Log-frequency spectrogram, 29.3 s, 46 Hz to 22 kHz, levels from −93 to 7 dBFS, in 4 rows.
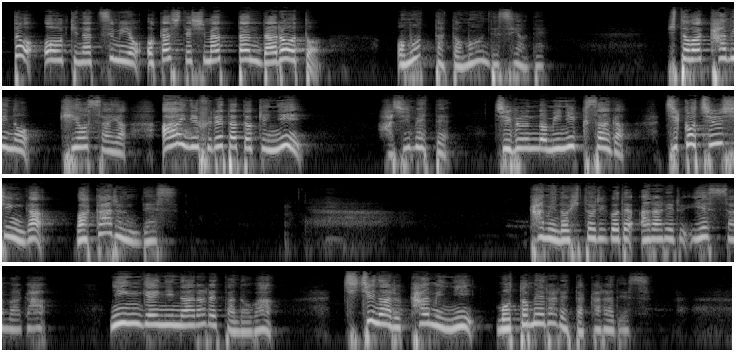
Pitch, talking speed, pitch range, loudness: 290 Hz, 225 characters per minute, 245-325 Hz, -24 LUFS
